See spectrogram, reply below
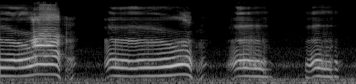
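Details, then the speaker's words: Newborn baby still hungry after breastfeeding; four rhythmic high-pitched wails separated by brief breaths, about 45 cries a minute; hunger cry. "Gusto mo hulumul sa dede ha? Gusto mo hulum-hulum ka? Gutom pa ako."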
